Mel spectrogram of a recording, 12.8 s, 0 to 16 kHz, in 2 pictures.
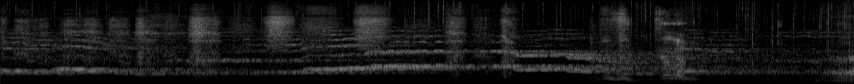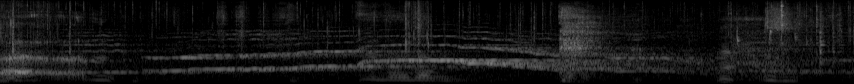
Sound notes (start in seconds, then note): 0.3 panting; 8.8 arrow snaps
